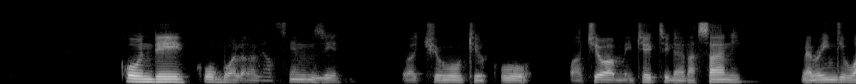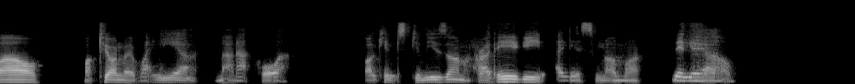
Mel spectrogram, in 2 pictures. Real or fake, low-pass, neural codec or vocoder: fake; 7.2 kHz; codec, 16 kHz, 0.5 kbps, X-Codec, HuBERT features, trained on general audio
